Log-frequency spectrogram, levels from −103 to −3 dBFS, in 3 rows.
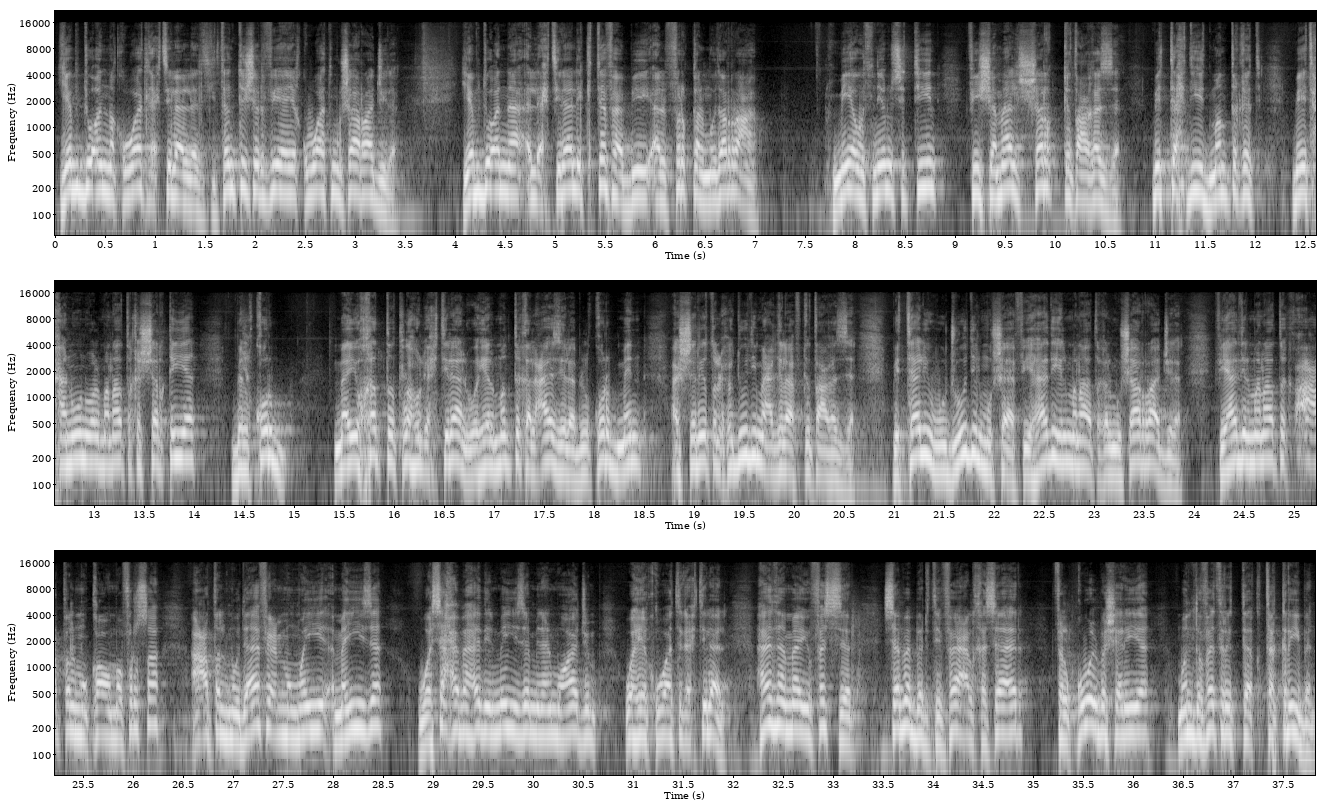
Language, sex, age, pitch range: Arabic, male, 40-59, 145-180 Hz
